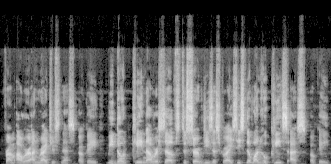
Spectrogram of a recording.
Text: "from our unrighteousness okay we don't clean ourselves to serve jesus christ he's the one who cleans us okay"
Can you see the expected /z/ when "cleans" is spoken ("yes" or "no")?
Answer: no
